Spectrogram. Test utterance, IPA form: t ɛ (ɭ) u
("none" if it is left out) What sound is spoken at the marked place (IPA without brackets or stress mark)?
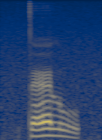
l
